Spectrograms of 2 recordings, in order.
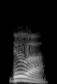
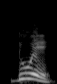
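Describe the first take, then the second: First: The word ends in an open a vowel. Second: The word ends in an e vowel. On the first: This is the standard Indonesian form. "Indonesia dua" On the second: This is how Betawi speakers say it. "Kalau orang Betawi"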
